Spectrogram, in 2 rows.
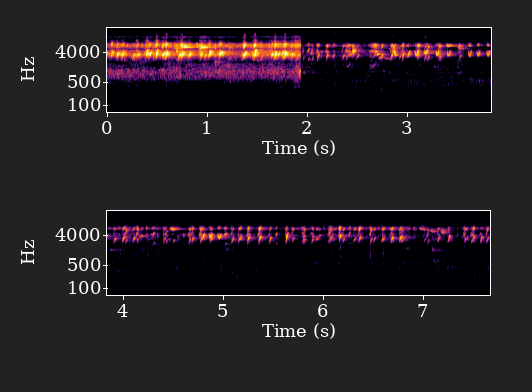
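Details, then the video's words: European goldfinch song played to stimulate caged goldfinches: two seconds of loud dense twittering, then a softer run of rapid, evenly spaced chirps and tinkling notes. "muhteşem saka huylandırma 2021"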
